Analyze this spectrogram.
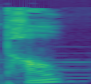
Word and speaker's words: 叨: 注意诗中的这个刀字不是唠叨的意思，而是应该念作涛，意思是得到某种恩惠。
